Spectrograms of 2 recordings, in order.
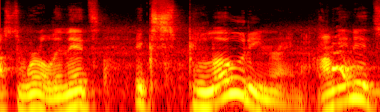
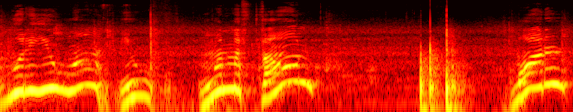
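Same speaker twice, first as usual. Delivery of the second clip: much higher, coaxing pet voice; high dog-directed question; 12 semitones higher than usual. Real, not acted. Host asks his pushy dog what it wants, high and coaxing.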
